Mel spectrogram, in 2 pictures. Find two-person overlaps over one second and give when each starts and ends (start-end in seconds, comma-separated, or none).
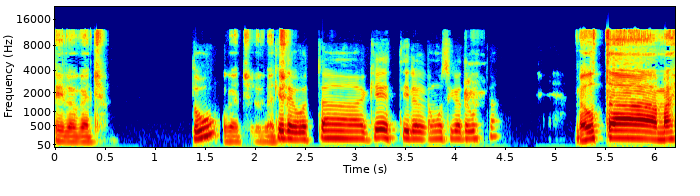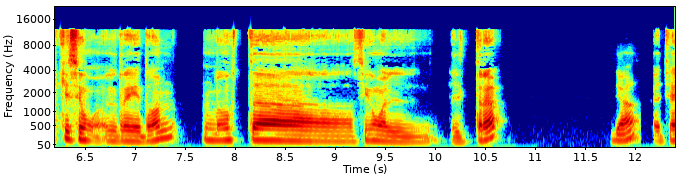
none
